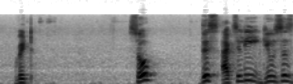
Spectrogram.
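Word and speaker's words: Vite: Pro you know uh it is actually pronounced as this one single thing known as wi wit so this actually gives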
